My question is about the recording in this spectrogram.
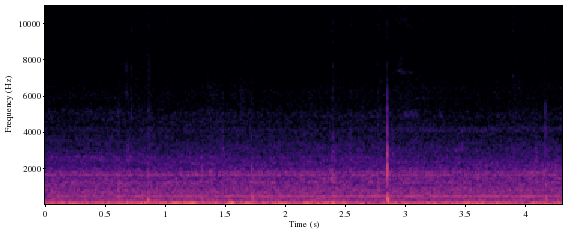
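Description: Passenger train carriage heard from inside as the train rolls slowly through a station: a steady low rumble with a faint constant hum, and one sharp click a little under three seconds in.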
